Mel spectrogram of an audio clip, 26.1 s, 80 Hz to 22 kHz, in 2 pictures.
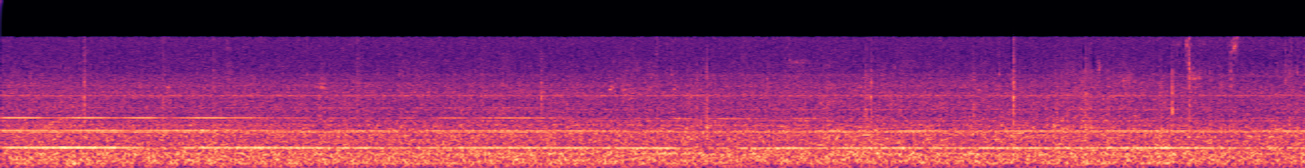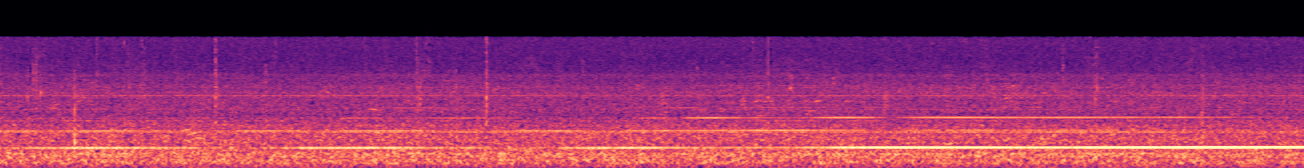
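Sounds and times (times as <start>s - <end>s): aircraft cabin rumble: 0.0s - 26.0s
constant engine whine: 0.0s - 26.0s.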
